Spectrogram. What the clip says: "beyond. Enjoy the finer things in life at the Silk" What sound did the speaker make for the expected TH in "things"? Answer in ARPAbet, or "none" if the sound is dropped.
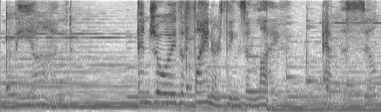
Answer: TH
